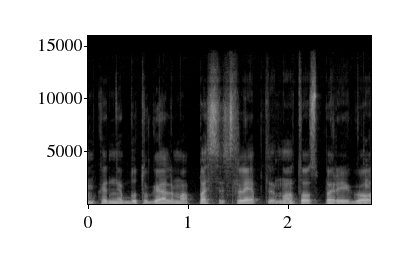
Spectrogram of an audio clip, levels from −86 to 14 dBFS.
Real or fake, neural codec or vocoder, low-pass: fake; vocoder, 48 kHz, 128 mel bands, Vocos; 14.4 kHz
